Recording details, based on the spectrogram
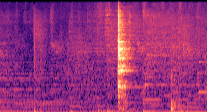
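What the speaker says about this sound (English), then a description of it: "we continue to work down our sieves as it continues to get finer and finer." Sand is shaken through a stack of lab sieves, producing close metallic rattles and clinks with a brief hissing rush of grains partway through.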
